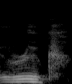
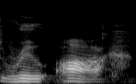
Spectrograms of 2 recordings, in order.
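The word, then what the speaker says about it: רוּחַ: to help you say, because it would be very hard to say ruk. So it's ruach.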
